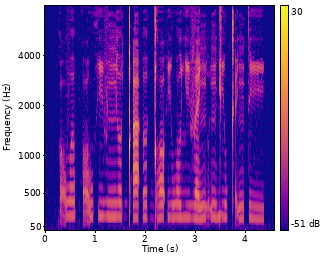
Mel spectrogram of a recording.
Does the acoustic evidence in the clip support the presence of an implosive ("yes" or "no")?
no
